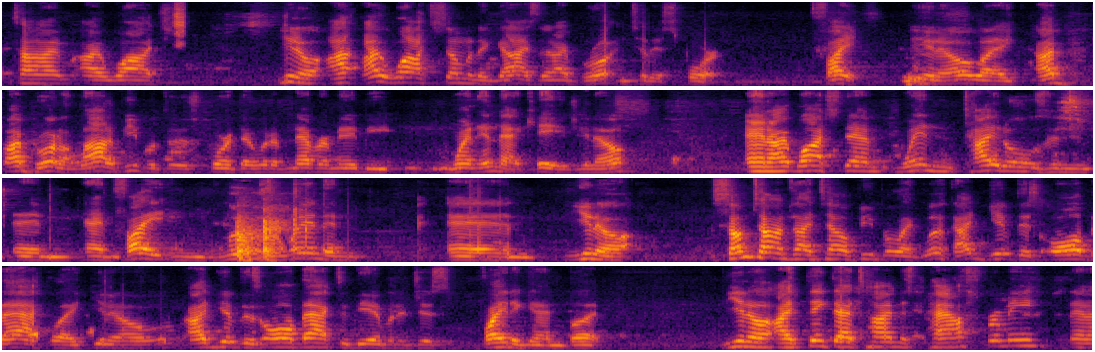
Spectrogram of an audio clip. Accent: Queens, New York, United States; I'm from Queens.

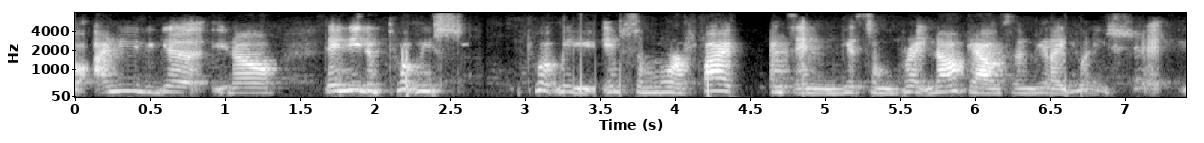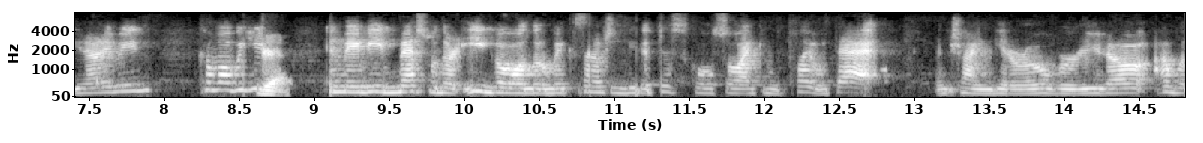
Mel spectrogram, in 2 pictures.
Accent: San Jose, California, United States; I'm from the other side. I'm from San Jose, California, the Bay Area. So I'm like East Coast, West Coast.

